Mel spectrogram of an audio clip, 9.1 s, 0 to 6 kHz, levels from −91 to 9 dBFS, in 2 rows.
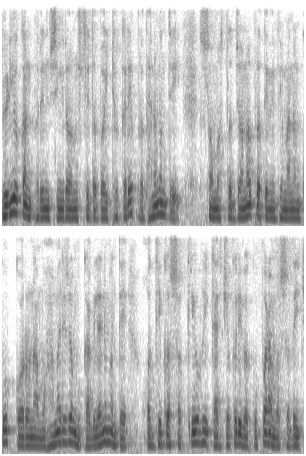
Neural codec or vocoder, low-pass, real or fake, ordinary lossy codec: codec, 16 kHz, 8 kbps, FunCodec, trained on Chinese and English, 25 frames a second; 5.4 kHz; fake; Opus, 64 kbps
